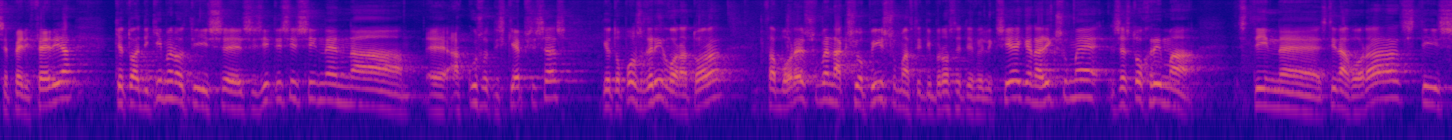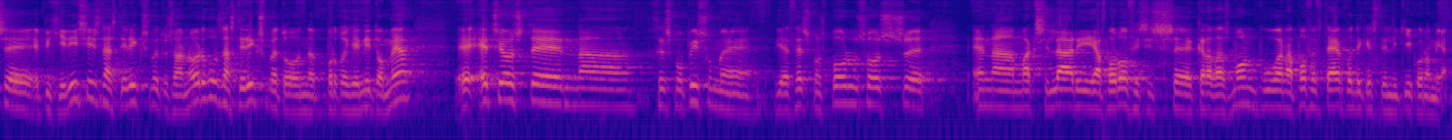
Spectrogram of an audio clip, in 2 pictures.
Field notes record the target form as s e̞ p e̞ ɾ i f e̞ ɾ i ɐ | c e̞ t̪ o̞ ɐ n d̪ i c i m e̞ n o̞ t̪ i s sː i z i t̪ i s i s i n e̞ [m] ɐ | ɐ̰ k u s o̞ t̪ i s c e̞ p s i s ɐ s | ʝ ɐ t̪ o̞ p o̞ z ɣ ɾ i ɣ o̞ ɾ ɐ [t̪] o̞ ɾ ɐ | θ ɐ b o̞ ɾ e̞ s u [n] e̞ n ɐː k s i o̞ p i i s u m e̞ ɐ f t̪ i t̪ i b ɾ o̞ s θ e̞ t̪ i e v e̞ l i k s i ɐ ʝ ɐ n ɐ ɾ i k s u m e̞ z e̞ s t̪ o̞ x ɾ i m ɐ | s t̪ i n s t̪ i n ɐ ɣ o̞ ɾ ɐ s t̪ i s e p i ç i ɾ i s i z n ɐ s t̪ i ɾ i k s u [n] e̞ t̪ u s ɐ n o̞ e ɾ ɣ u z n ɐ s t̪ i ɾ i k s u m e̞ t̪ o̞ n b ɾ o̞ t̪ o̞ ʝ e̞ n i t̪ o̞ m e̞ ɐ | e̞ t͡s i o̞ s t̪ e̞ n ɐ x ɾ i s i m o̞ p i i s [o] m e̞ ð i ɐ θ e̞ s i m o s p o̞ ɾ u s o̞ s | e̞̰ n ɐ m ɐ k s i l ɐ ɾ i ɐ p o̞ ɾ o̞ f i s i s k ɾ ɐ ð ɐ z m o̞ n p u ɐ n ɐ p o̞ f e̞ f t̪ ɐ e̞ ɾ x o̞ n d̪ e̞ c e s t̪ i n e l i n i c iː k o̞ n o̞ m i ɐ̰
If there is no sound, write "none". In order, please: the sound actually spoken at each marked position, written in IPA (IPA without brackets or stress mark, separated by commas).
n, t̪, m, m, u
